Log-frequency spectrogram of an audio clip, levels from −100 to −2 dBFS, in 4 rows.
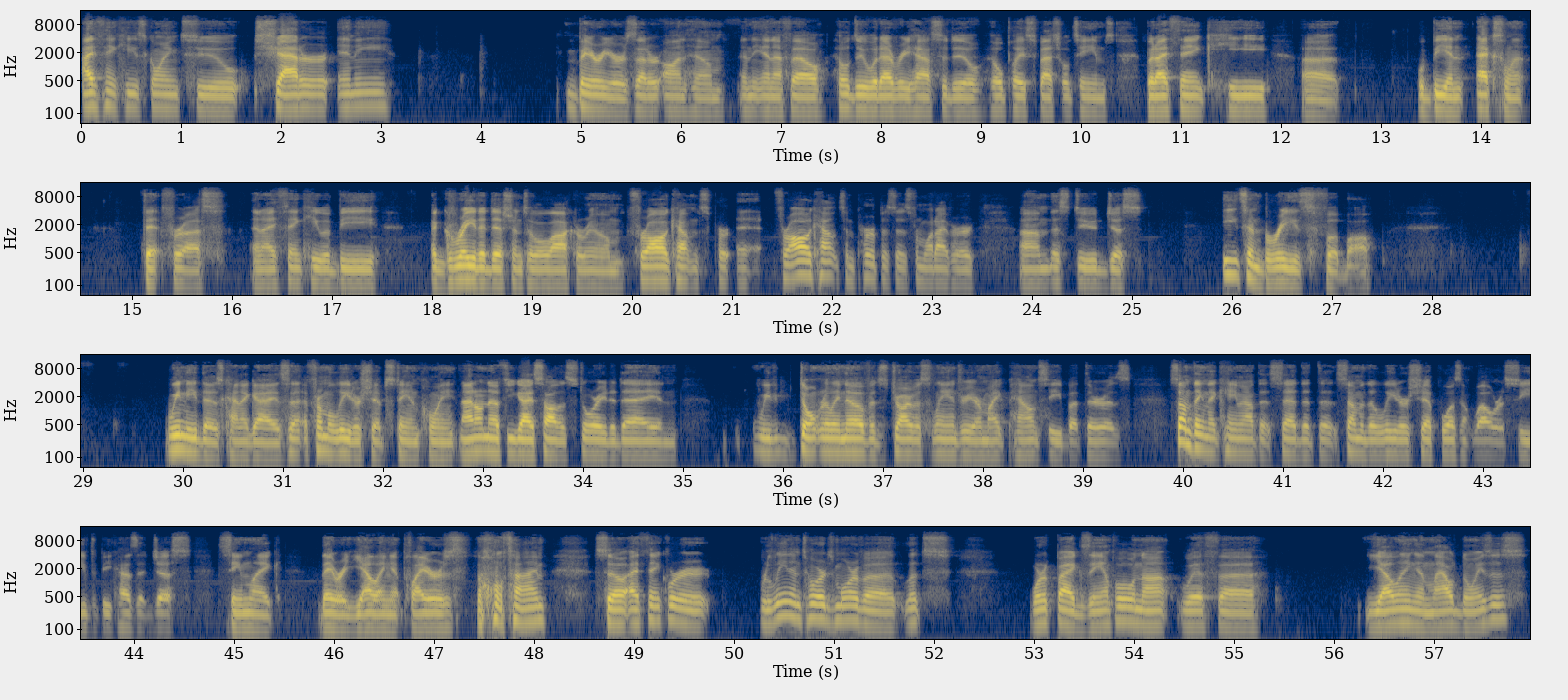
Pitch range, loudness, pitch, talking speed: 110-130 Hz, -24 LUFS, 120 Hz, 160 wpm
